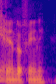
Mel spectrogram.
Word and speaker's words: Gandolfini: Gandolfini? – James Gandolfini.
